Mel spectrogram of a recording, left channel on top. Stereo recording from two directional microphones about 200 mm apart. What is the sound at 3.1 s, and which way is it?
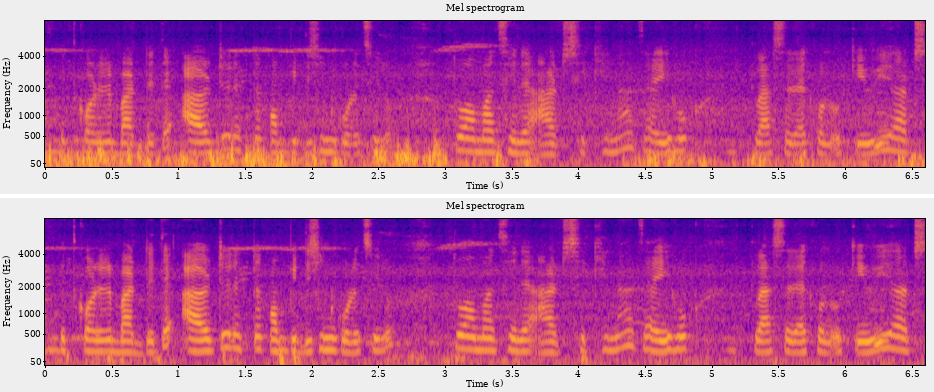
Speech, 5° right (ahead or behind).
